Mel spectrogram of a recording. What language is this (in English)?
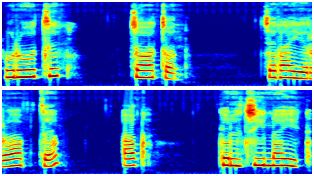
Kalenjin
